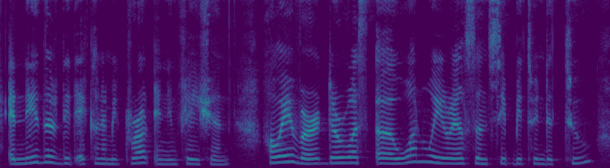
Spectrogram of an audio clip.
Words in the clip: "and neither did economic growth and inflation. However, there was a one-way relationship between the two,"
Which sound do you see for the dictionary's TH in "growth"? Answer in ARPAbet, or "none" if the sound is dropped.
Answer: T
